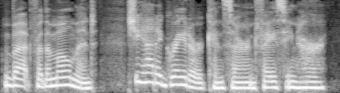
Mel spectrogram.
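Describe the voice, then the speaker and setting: A woman narrating a science-fiction audiobook in a steady, even storytelling manner. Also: sits low, moderate pace, no echo, studio quality. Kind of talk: scripted narration.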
